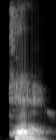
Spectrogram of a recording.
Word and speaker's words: ك: we pronounce it as k care just like k sound in english care let's see an example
